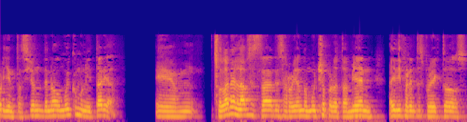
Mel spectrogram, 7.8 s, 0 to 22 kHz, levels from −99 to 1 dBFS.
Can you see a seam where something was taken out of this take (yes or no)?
no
